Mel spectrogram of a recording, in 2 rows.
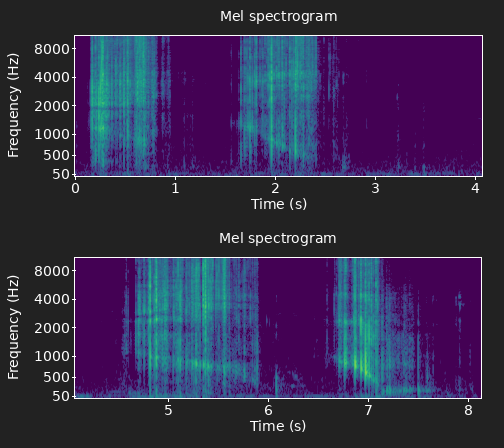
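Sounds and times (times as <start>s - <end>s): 
eating potato chips with mouth open, crunchy: 0.1s - 2.8s, 4.6s - 6.0s, 6.6s - 8.0s.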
